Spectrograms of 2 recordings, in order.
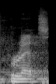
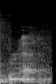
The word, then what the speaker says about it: Brad: so like Chris said my name is Brad but often times when I introduce myself to people think that I'm saying my name's Brett and I don't know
